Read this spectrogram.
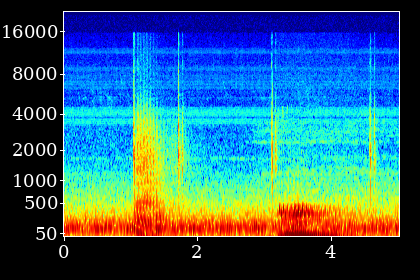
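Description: Computer menu selections make short electronic clicks and tones.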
